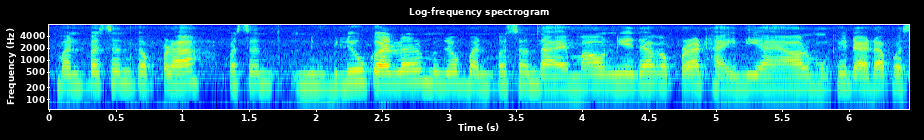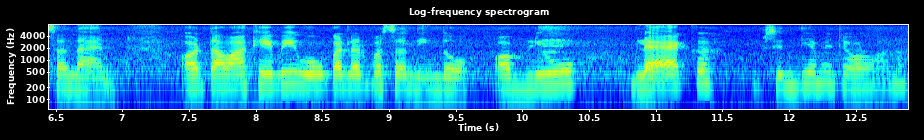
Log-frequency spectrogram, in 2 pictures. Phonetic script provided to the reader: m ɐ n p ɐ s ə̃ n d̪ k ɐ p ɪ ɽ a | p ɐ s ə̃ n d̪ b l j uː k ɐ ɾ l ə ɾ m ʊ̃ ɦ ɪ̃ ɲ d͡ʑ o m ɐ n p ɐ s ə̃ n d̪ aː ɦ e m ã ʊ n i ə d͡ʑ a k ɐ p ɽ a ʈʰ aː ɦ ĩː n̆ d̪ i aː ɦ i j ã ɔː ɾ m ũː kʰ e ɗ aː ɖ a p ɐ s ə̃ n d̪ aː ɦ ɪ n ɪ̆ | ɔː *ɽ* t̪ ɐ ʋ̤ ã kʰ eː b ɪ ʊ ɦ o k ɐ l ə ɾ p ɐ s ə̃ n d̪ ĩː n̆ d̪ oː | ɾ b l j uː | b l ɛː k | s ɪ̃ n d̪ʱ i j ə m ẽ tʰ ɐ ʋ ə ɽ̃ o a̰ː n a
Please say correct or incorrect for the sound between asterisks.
incorrect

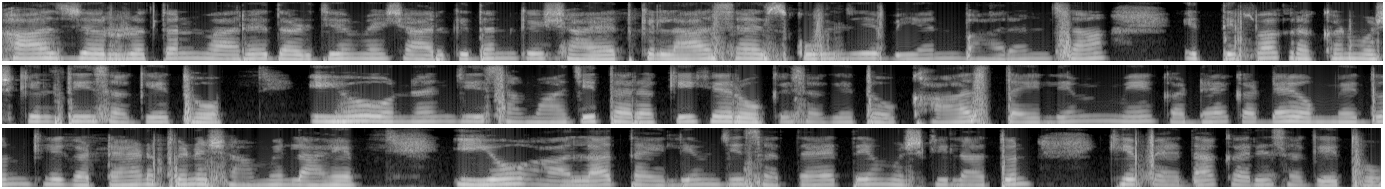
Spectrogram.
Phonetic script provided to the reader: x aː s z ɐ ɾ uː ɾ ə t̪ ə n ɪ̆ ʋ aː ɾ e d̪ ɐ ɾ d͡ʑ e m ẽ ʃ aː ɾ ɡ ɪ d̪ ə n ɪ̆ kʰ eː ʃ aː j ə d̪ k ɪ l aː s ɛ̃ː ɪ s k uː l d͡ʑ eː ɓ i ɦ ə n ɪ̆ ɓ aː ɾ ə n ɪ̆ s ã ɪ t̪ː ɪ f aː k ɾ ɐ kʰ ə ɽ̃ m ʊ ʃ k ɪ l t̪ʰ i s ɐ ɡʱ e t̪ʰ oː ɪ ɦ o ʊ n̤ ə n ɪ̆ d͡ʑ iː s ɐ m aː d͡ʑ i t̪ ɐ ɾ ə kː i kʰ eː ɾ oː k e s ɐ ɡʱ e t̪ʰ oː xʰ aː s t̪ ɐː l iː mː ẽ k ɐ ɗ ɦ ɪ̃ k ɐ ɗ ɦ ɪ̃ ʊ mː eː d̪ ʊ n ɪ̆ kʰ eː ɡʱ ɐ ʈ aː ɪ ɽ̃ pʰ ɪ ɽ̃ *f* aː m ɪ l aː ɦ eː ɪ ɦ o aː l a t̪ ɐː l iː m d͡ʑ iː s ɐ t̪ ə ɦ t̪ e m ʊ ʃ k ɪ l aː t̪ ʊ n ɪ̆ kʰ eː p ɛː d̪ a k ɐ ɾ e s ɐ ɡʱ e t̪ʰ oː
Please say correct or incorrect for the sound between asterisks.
incorrect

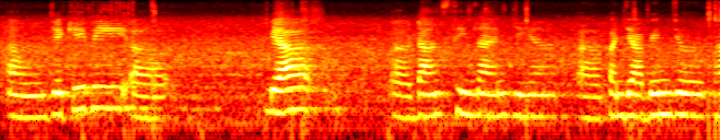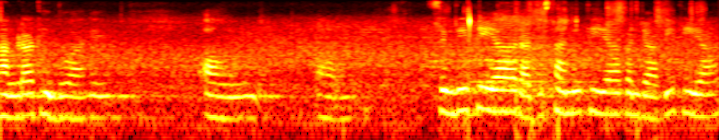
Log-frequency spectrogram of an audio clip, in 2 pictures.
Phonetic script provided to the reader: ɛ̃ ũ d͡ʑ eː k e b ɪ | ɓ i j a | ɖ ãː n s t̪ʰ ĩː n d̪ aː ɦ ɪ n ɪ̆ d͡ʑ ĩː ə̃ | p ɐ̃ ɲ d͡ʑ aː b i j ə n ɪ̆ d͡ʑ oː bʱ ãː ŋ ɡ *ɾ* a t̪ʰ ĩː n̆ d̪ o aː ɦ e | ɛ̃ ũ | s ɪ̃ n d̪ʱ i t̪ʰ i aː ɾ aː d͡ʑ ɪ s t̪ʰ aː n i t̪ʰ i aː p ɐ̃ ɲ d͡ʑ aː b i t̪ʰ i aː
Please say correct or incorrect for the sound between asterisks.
incorrect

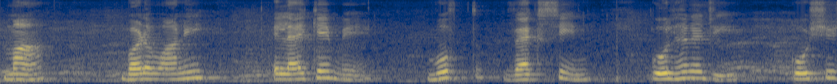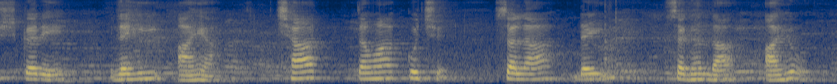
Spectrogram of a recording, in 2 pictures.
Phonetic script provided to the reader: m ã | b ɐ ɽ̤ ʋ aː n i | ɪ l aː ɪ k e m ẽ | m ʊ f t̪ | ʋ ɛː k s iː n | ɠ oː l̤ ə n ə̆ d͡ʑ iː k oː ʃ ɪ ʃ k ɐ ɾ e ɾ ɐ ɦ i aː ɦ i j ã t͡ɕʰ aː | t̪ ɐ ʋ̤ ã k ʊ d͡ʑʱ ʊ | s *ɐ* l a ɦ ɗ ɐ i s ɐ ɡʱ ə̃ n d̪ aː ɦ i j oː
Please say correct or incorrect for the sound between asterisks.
correct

